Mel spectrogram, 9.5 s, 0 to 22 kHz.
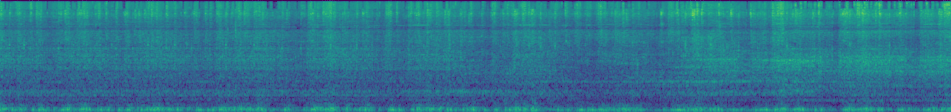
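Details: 347 V8 at idle: a deep idle with an irregular stumble and uneven exhaust pulses every second or so, sounding like a misfire. The owner suspects a possible vacuum leak but is unsure.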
